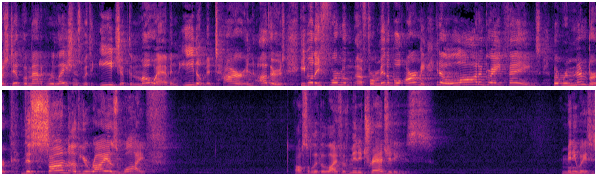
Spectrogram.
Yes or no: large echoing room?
yes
